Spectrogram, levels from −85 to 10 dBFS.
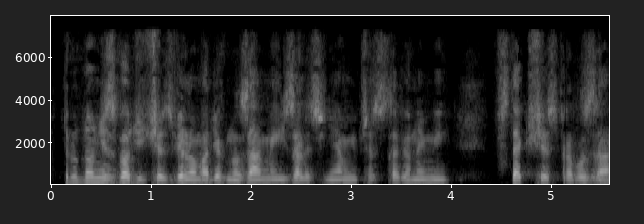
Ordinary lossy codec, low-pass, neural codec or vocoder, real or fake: AAC, 32 kbps; 7.2 kHz; vocoder, 22.05 kHz, 80 mel bands, Vocos; fake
